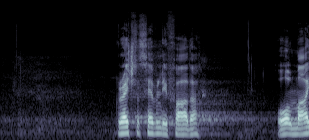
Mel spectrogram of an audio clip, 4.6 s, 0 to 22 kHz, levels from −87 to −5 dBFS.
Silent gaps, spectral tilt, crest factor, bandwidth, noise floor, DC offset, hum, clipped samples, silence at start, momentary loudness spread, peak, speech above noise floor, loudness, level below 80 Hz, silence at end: none; -5 dB/octave; 20 dB; 15 kHz; -66 dBFS; under 0.1%; none; under 0.1%; 1.75 s; 19 LU; -10 dBFS; 40 dB; -27 LUFS; -76 dBFS; 0 s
